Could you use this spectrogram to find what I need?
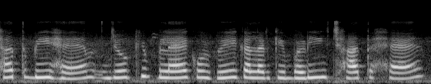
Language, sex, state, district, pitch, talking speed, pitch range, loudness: Hindi, female, Uttar Pradesh, Lalitpur, 310 Hz, 180 wpm, 290-325 Hz, -14 LUFS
